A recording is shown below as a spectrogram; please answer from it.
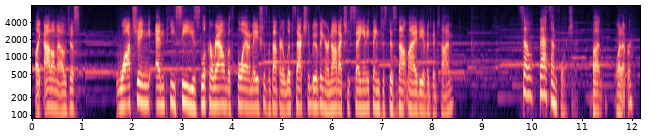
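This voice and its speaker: A woman's voice: very deep voice, fairly quick, sharp tone, faint music behind. A woman livestreaming a game, chatting casually with viewers in a sweary, wry, sarcastic way. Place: indoor game streaming setup, game music behind.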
